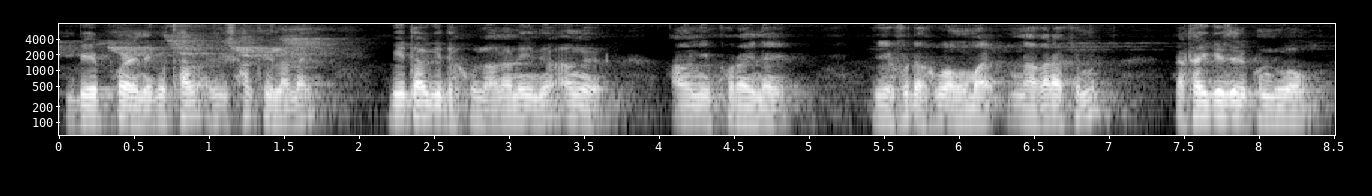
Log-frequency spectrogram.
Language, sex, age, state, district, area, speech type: Bodo, male, 60+, Assam, Kokrajhar, rural, spontaneous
